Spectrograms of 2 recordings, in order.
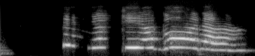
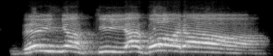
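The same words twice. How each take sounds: First: It is said in a high, delicate fairy voice. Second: It is said in a deep, authoritative king's voice.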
